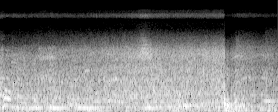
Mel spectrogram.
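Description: Log flume boat riding through the water channel of a dark show scene: steady rushing water and ride noise with voices over it. There is a sharp knock a little after three seconds in.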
